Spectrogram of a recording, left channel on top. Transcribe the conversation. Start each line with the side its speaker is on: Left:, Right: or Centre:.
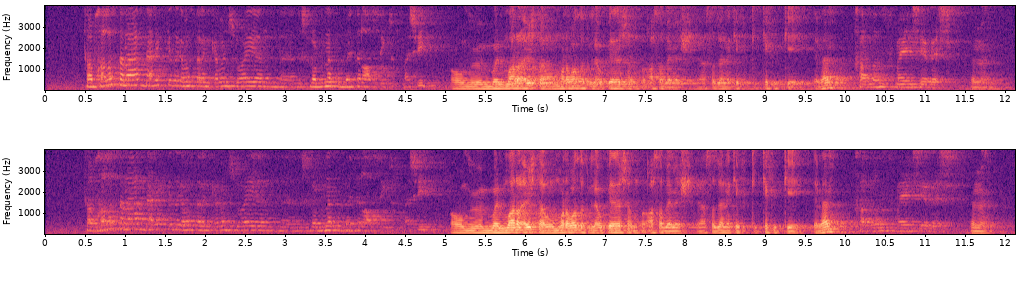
Left: طب خلاص انا هعدي عليك كده مثلا كمان شوية ن- نشرب لنا كوبايتين عصير ماشي
Right: هو م- والمره قشطه والمره برضه لو كده عشان ممكن قصب يا باشا القصب ده انا كيف كيف الكيف تمام
Left: خلاص ماشي يا باشا
Right: تمام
